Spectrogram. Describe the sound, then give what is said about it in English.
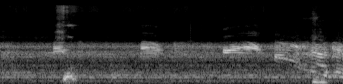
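Steady HF radio static hisses throughout while operating, overlaid by warbling, garbled bursts of a transmitting station, loud and continuous with brief swells of distorted, voice-like sound. “There's a lot of static and noise that you're going to run into with HF.”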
